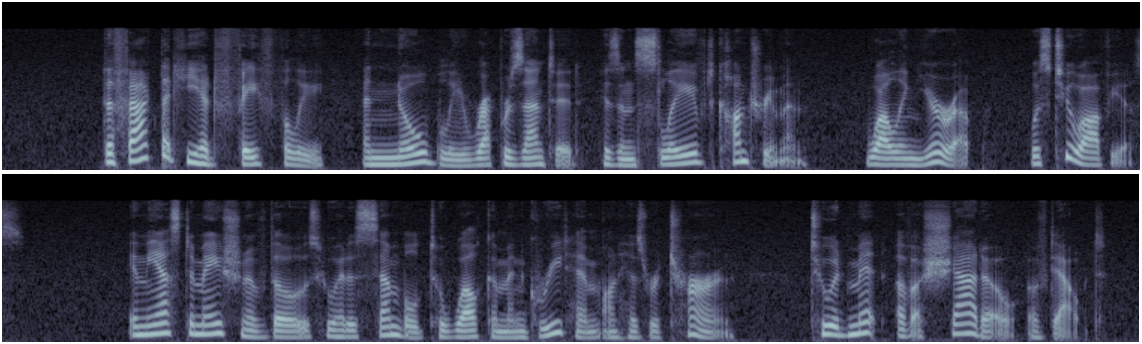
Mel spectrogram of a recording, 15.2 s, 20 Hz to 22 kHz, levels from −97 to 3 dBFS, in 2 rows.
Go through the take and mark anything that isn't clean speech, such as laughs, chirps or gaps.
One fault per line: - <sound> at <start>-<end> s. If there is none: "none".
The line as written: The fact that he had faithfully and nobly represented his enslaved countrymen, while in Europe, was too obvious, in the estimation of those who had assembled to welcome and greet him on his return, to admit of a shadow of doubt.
none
